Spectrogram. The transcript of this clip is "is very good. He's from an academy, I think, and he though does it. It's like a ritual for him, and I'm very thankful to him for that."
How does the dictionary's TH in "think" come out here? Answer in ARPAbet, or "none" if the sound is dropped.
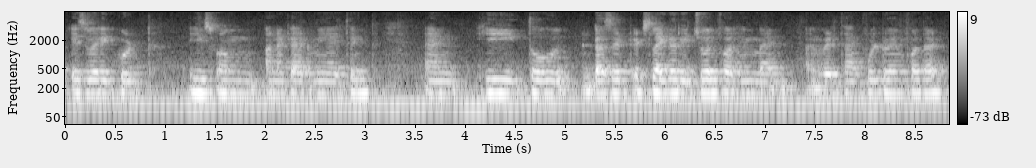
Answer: T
